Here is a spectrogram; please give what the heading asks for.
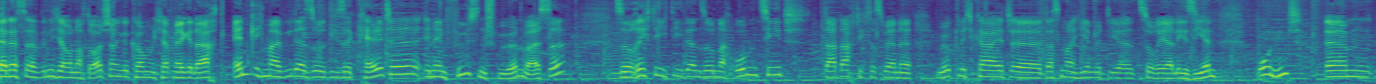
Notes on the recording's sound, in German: Live vom Weihnachtsmarkt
